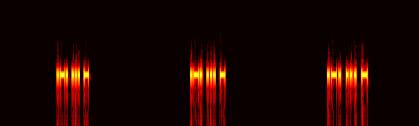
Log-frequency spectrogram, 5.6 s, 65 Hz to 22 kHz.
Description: Morse code, heard as a keyed tone, about 52 wpm, 700 Hz. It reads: RST RST RST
